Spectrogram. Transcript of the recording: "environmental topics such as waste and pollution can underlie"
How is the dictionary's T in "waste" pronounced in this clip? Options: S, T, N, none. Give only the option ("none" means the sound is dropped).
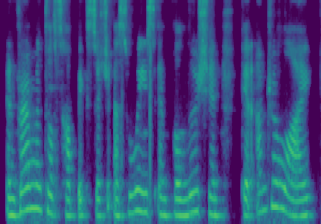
none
